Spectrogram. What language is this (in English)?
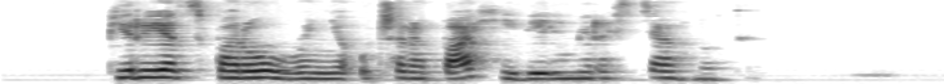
Belarusian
